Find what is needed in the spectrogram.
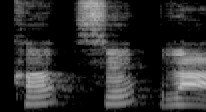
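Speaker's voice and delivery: खसरा drawn out slowly as ख-स-रा; slow syllable-by-syllable. Shown as a demonstration. Teacher sounding out खसरा for pupils, slowly. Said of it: "इस तरह से".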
